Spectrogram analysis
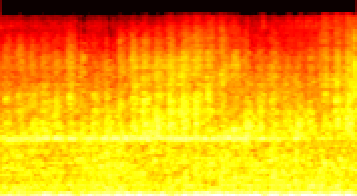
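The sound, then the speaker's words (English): A train approaches along the tracks, its low rumble and broad, steady roar building gently and staying loud throughout, with no talk. “So as the train is coming, you can now see it. Sort of, you can feel it now as the ground is starting to shake.”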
